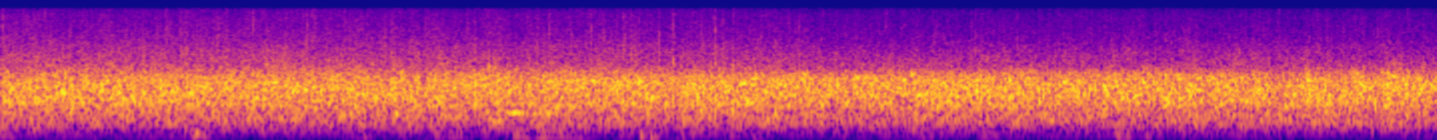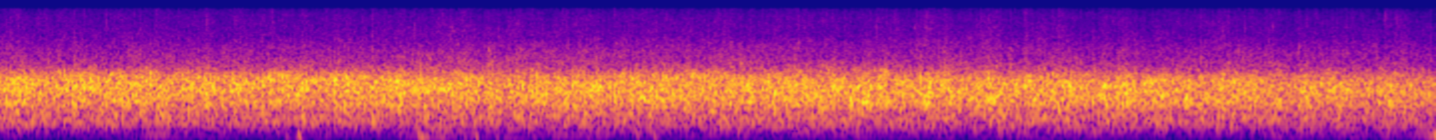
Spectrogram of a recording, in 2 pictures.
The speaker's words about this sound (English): Well, then give a warm applause to all the people working here, all the angels helping out.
